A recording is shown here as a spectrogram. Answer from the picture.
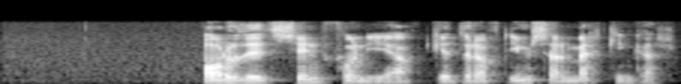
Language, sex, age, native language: Icelandic, male, 20-29, Icelandic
